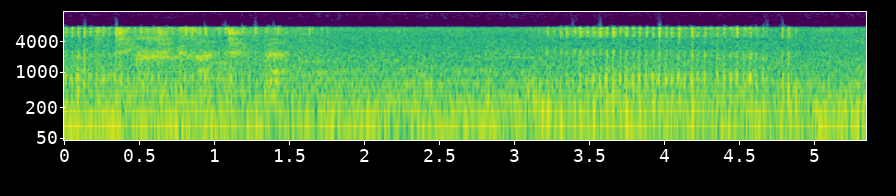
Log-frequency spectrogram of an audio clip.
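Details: Soft rasping snore from a cat, compared to a person snoring, heard as a continuous low rattling breath with slightly louder pulses toward the end.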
